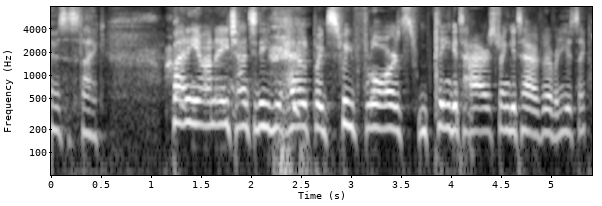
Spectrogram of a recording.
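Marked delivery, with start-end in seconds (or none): 1.2-5.1 eager pleading. Retold or imitated. Pleading for job.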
